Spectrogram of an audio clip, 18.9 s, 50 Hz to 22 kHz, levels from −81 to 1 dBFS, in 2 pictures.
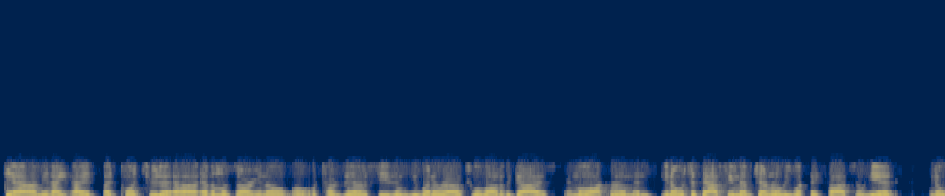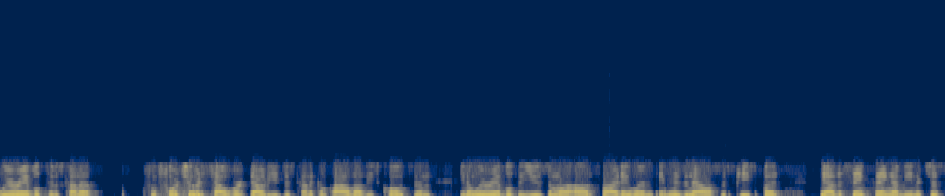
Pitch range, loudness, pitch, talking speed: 95-120 Hz, -23 LUFS, 105 Hz, 300 wpm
